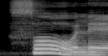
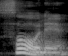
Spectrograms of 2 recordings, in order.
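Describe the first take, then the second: First: Slow, lengthened "sole" for learners; drawn-out model. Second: Said in the usual way. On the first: Shown as a demonstration. Teacher models sole for learners, drawn out. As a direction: stretch "sole" out, holding the o.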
